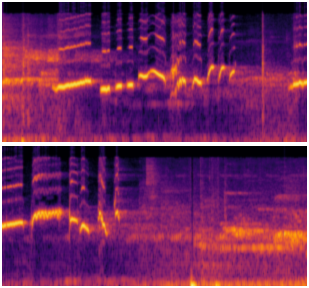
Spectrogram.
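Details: Wild-caught white-rumped shama singing a varied contest song with constant tail wagging; bright whistles around one pitch band, broken by fast stuttering notes and sharp rising and falling slurs, delivered in loud bursts with short gaps.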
